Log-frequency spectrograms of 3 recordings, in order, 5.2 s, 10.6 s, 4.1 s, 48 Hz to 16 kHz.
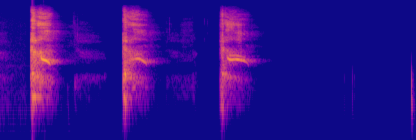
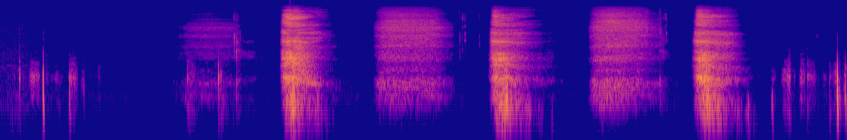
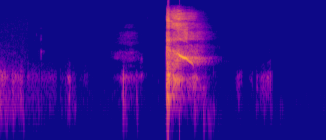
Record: {
  "three_cough_length": "5.2 s",
  "three_cough_amplitude": 26028,
  "three_cough_signal_mean_std_ratio": 0.32,
  "exhalation_length": "10.6 s",
  "exhalation_amplitude": 25789,
  "exhalation_signal_mean_std_ratio": 0.35,
  "cough_length": "4.1 s",
  "cough_amplitude": 26028,
  "cough_signal_mean_std_ratio": 0.25,
  "survey_phase": "beta (2021-08-13 to 2022-03-07)",
  "age": "65+",
  "gender": "Female",
  "wearing_mask": "No",
  "symptom_none": true,
  "smoker_status": "Never smoked",
  "respiratory_condition_asthma": false,
  "respiratory_condition_other": false,
  "recruitment_source": "REACT",
  "submission_delay": "3 days",
  "covid_test_result": "Negative",
  "covid_test_method": "RT-qPCR",
  "covid_ct_value": 41.0,
  "covid_ct_gene": "N gene"
}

